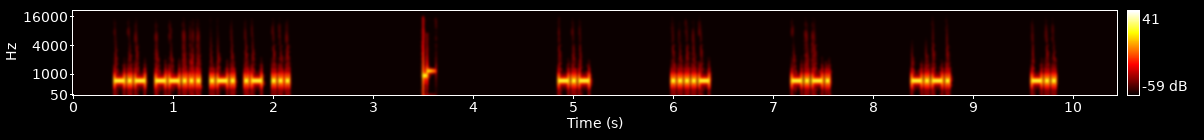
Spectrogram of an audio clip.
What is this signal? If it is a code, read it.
Morse code, heard as a keyed tone, about 36 wpm, spaced as for 15 wpm, 700 Hz. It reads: K7RAS K4CCD
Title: USA Call Signs - 5 Characters - 8x Character Spacing - 35wpm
